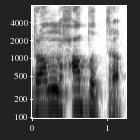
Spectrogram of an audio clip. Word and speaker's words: ব্রহ্মপুত্র: একটা শব্দ লিখি আমি ক্ষমা এটাতে লিখি একটা ব্রহ্মপুত্র উচ্চারণে কিন্তু আবার এই যে হওয়ার কথা হ ম ব্রহ্মপুত্র কিন্তু হবে উচ্চারণ হবে ব্রহ্ম মহবুত্র আগে লিখতে হয় হ কিন্তু উচ্চারণ করতে হয়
